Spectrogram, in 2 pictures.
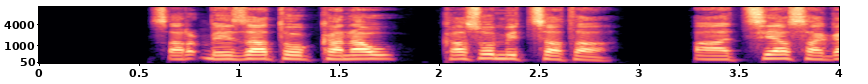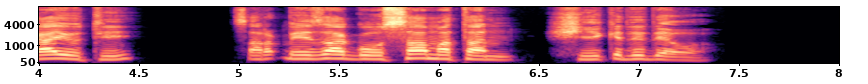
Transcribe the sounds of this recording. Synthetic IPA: t͡sʼɐɾpe̞ːzaːt̪o̞ːkːɐnɐw | kɐsɔmɪt͡sːɐt̪ɐ | aːt͡sːɪjaːsɐɡaːjɔt̪ɪ | t͡sʼɐɾpːe̞ːzaːɡo̞ːsːaːmɐt̪ɐn | ʃiːkʼɪd̪ɪd̪ɛʔoː

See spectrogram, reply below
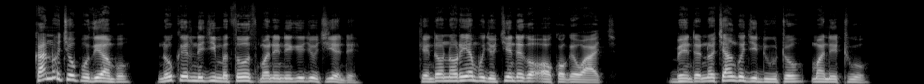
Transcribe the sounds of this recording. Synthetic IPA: kanɔt͡ʃopod̪jambo | nokelned͡ʒimat̪ot̪maneneɡed͡ʒot͡ʃjende | kendonɔɾjɛmbɔd͡ʒot͡ʃjendeɡɔʔɔkɔɡɪwat͡ʃ | bendenɔt͡ʃaŋɡod͡ʒidutomanetwo

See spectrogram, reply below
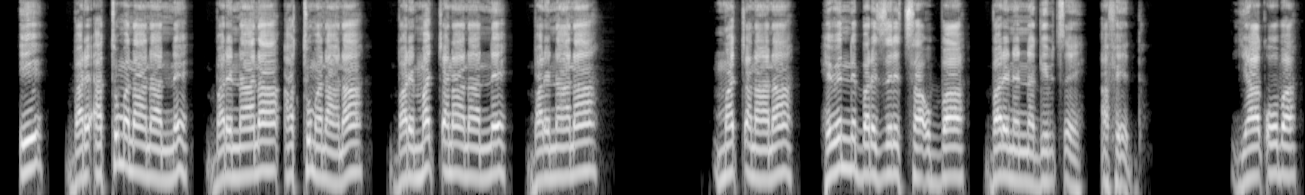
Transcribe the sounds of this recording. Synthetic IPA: ʔɪ | bɐɾɛʔɐt̪ːʊmɐnaːnaːnːɛ | bɐɾɛnaːnaːɐt̪ːʊmɐnaːnaː | bɐɾɛmɐt͡ʃʼːɐnaːnaːnːɛ | bɐɾɛnaːnaː | mɐt͡ʃʼːɐnaːnaː | hɛwɛnːɛbɐɾɛzɛɾɛt͡sːaːʊbːaː | bɐɾɛnɛnːɐɡɪbt͡sʼːɛ | ʔɐfe̞ːd̪ːɐ̥ | jaːkʼo̞ːbɐ

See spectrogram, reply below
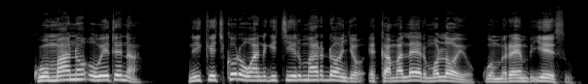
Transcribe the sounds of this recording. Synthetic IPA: kwomːanɔʔowetena̰ | niket͡ʃkoɾowanɡɪt͡ʃɪɾmardɔɲd͡ʒɔʔɛkamalɛrmɔlɔjɔ̰kwomɾɛmbjesṵ

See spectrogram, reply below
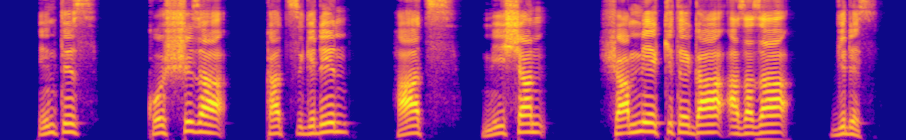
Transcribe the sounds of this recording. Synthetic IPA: ʔɪnt̪ːɪs | kɔʃːɪzɐ | kɐt͡sːɡɪd̪ɪn | haːt͡s | miːʃːɐn | ʃamːɪɛkːɪt̪ɛɡaːʔɐzɐzaː | ɡɪd̪ɛs

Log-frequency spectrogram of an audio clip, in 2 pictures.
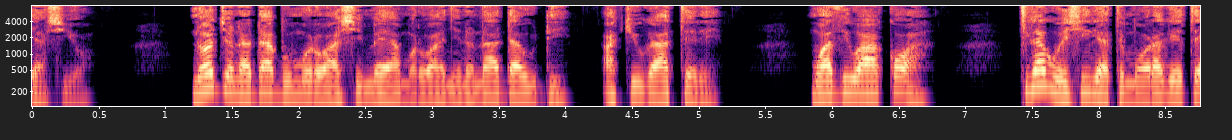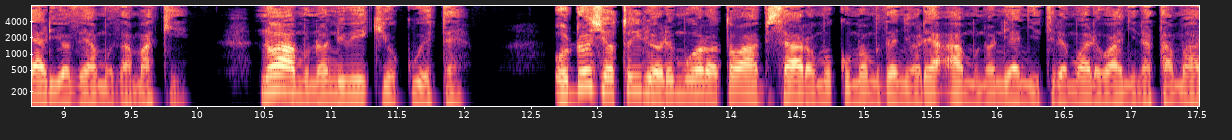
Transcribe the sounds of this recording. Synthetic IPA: aʃiɔ | nɔd͡ʒɔnadabumoɾowaʃimɛamoɾowaɲinanadaudi | akeuɣaːteɾe | mwaðiwakɔa | tiɣaɣweɕiɾeatemɔːɾaɣetɛaɾiɔðɛamoðamaki | nɔamunɔniwikiokuetɛ | ondoːɕijɔtoiɾeoɾemwɔɾɔtɔwaːbisaɾɔmokumamoðɛɲɔɾeaʔamunɔneaɲitiɾɛmwaɾewaɲinatama

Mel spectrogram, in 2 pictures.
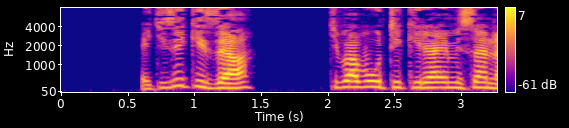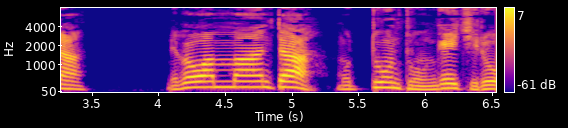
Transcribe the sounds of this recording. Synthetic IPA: e̞ciziciza | ciβaβutikiɾae̞misana | neβawamːaːntamutːuːntuŋɡe̞ːciɾo̞

